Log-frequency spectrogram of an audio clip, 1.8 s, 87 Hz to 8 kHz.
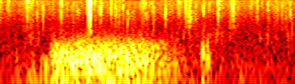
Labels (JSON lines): {"label": "biophony, growl", "recorder": "SoundTrap 500"}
